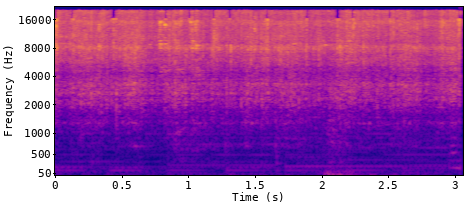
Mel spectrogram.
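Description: Okra pieces sizzle in a pan with chilli powder while being stirred, giving a dense, steady frying hiss with scraping and clinking from the utensil throughout.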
